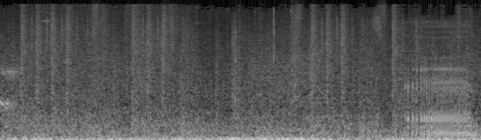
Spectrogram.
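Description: Naval guns firing in bursts during a night battle in War Thunder, a dense, continuous barrage of booming shots and rumble, loud and close, with no talking.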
